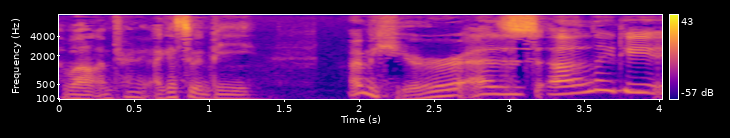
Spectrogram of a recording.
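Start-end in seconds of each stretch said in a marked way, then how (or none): 2.0-4.0 very high, slow, drawn-out elvish lilting voice. In a game, a player voices a local sent to guide the party, higher-pitched half-elf voice. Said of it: "got to be like a higher pitched knock".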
